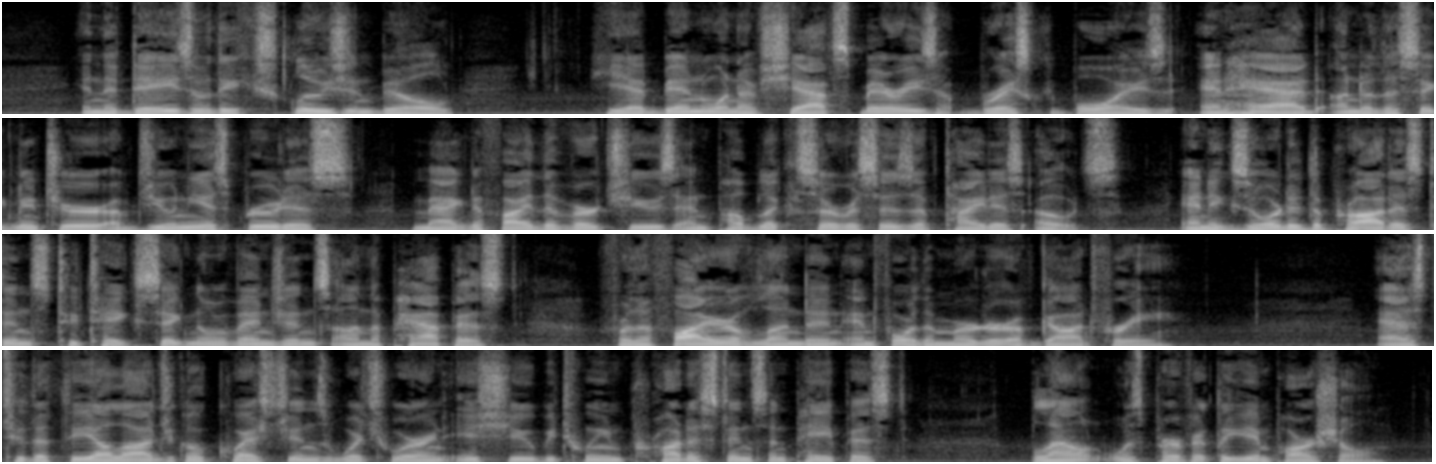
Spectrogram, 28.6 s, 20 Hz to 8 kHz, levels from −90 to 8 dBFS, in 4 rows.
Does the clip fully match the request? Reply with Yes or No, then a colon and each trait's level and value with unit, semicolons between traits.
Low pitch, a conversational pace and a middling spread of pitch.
No: low, 110 Hz; average, 150 wpm; narrow, 2.2 semitones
